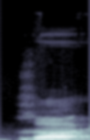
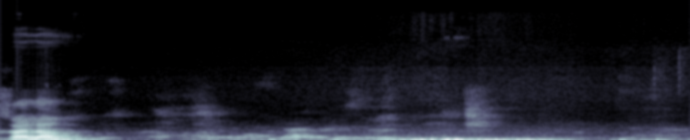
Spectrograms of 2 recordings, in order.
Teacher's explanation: root of the tongue जो है touch हो रही है हमारी घंटी से युवुला से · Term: युवुलर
